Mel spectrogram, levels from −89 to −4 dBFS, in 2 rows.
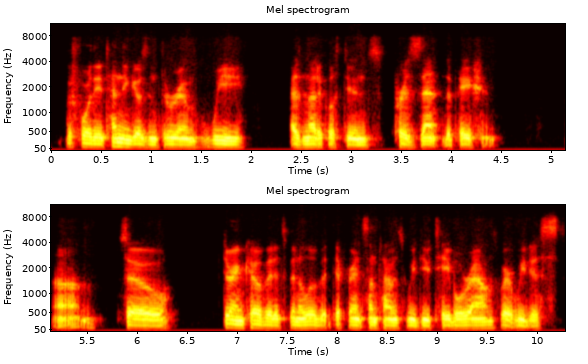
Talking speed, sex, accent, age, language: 185 wpm, male, American, 30-49, English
